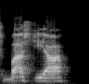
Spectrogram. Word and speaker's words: Bastiat: Oh, I am appalled by your pronunciation, Monsieur Kelso, and I would like to quote Frédéric Bastiat. – Uh-oh. Yes, that's Bastiat. Frédéric Bastiat.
